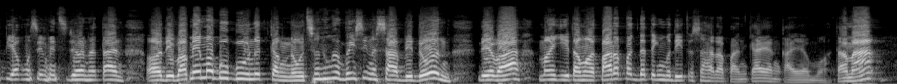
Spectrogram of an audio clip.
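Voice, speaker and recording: A man with a Filipino accent, a network marketing mentor giving a lively seminar talk, teasing the crowd and asking it questions. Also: sits high. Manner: animated, teasing, keeps asking the room "di ba?". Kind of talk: live seminar talk to an audience. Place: seminar room with a live audience.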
